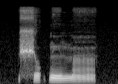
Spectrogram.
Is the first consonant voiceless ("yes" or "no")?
yes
